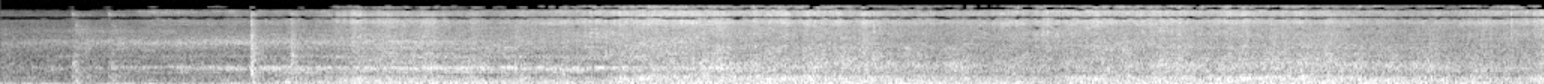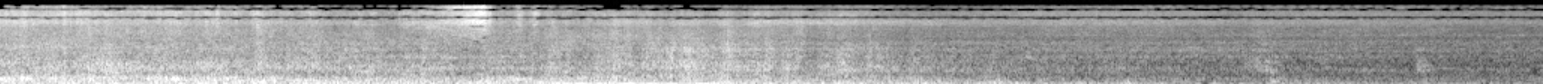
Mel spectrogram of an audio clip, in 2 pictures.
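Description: Electric commuter train running in along the platform: a rumble of wheels on rail builds over the first couple of seconds, holds loud for about twelve seconds as the cars pass, then dies away as the train slows to a stop.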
